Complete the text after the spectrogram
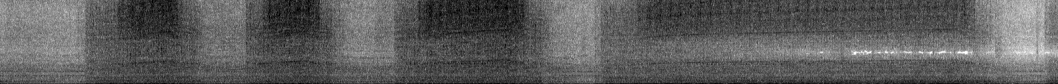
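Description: A truck's diesel engine rumbles and revs up and down as it shifts through gears.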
